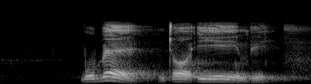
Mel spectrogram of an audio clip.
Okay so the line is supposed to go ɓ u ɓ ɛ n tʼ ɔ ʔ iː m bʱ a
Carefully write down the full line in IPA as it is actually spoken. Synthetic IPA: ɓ u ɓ ɛ n tʼ ɔ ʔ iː m bʱ i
